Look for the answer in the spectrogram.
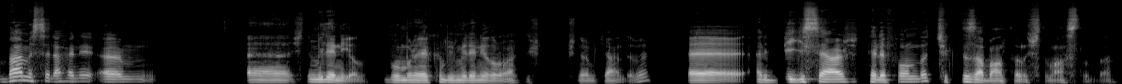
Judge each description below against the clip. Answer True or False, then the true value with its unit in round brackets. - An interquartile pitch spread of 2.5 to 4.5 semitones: False (5.6 semitones)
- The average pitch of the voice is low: True (115 Hz)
